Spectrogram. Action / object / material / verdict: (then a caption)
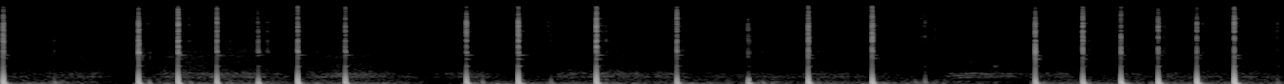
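tap / small metal coffee tin lid / metal / none. A small cylindrical metal coffee tin has its lid tapped and clicked with a fingernail, lid facing forward. Twenty short, dry taps come in loose groups separated by brief pauses, each a quick bright click over a soft, low hollow thump that dies away almost instantly.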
